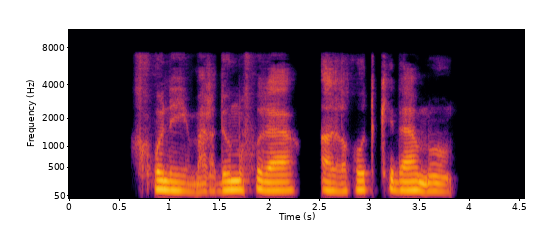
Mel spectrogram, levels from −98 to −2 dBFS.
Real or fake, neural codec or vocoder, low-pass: fake; codec, 16 kHz, 1 kbps, X-Codec, WavLM features, trained on Multilingual LibriSpeech; 7.2 kHz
